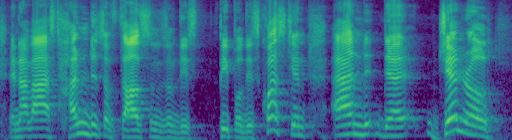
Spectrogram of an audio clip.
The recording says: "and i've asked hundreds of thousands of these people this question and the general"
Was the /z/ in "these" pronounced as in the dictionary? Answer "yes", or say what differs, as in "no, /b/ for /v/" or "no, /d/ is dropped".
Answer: no, /s/ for /z/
